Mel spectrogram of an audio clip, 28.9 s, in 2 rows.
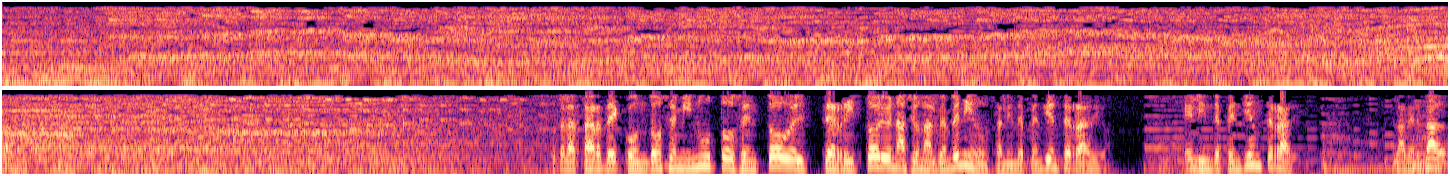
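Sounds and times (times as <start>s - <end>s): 
applause and cheering sound effect: 0.2s - 20.1s
speech: 20.1s - 25.6s, 26.3s - 27.5s, 28.4s - 28.9s.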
